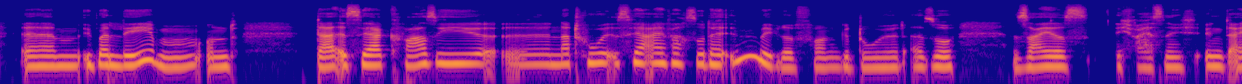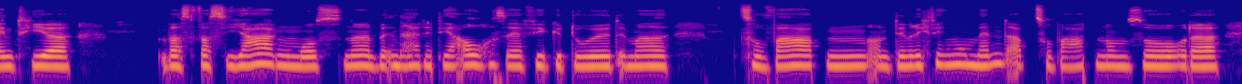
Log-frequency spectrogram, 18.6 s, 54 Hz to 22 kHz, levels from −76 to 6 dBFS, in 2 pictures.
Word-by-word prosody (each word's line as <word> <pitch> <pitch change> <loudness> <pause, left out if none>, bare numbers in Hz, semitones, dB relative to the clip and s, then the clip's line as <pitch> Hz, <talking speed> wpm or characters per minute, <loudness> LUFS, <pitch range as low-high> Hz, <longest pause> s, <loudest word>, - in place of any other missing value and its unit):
ähm, 200 +1 +1
überleben." 210 -2 +2
Und 190 +1 -2 0.6
da 190 0 +5
ist 210 +2 +3
ja 215 -1 +6
quasi, 235 +3 0
äh 225 -1 -5
Natur 235 +3 0
ist 240 - -4
ja 250 -2 +4
einfach 245 -1 0
so 230 - -2
der 225 -1 +1
Inbegriff 255 - +1
von 180 0 -7
Geduld. 180 0 -5
Also 190 0 0 0.4
sei 185 +2 +1
es, 195 -1 0 0.2
ich 200 -2 -8
weiß 180 0 -4
nicht, 185 -1 -5
irgendein 195 -1 0
Tier, 195 0 +4 0.7
was 200 -1 0
was 210 - +4
jagen 210 +1 +3
muss, 195 -1 +1
ne? 210 0 +1
Beinhaltet 205 +1 -3
ja 205 - -1
auch 215 0 +1
sehr 205 -2 -1
viel 205 +3 -2
Geduld, 195 0 +1
immer 200 0 +1 0.5
zu 200 -4 -1
warten 205 0 +2
und 195 -2 -4
den 200 - +2
richtigen 215 +2 -1
Moment 220 +1 0
abzuwarten 195 +1 -3
und 195 -1 -2
so, 195 +1 +2
oder, 195 -1 +2
200 Hz, 150 wpm, -22 LUFS, 195-215 Hz, 0.7 s, ja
